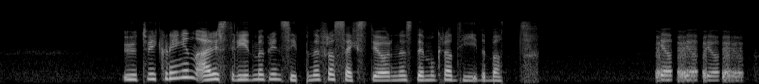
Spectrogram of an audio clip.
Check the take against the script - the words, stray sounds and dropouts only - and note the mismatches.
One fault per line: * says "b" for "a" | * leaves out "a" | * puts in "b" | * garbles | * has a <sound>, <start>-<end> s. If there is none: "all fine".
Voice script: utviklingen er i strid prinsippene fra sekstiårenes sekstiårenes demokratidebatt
* puts in "med"
* leaves out "sekstiårenes"
* has a laugh, 6.6-7.4 s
